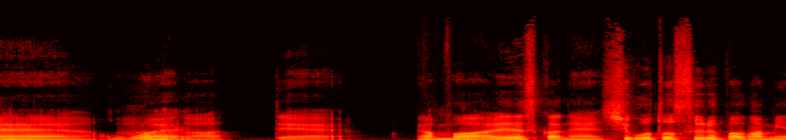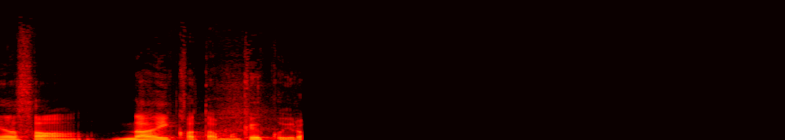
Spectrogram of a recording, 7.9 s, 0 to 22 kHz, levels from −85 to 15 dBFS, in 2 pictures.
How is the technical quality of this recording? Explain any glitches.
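The recording has one clear glitch, an audio dropout to silence. At 5.44 s the speech cuts off mid-flow into silence, with no room tone, lasting to the end. The input was likely lost, so the recorder kept writing silence.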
